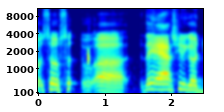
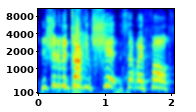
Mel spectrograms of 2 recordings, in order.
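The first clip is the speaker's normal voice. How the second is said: higher, louder mock whine of a defensive excuse; 10 semitones higher, 8 dB louder than usual. Friend mocks his dwelling as an excuse, high and loud.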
